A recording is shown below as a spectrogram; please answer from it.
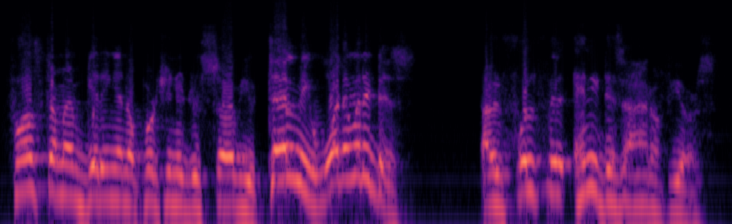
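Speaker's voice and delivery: delighted eagerness rising in pitch; acted happy, eager devotion. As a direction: build into an overjoyed offer. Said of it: "Hanumanji became so happy".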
